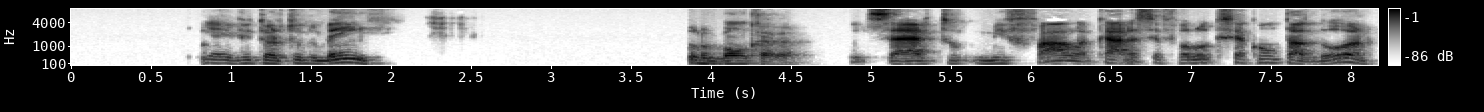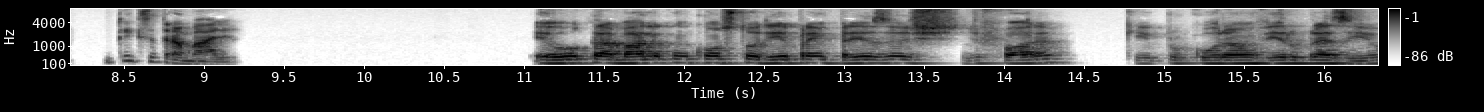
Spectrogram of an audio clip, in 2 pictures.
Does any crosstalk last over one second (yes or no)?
no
